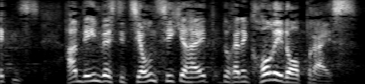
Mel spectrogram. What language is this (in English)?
German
